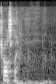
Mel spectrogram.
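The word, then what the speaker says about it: Trottiscliffe: has um it's a very old word it's pronounced trosley hello neil by the way i did watch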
